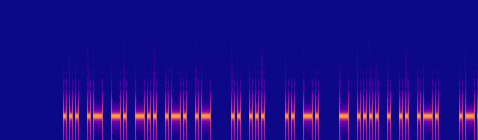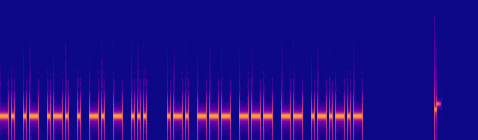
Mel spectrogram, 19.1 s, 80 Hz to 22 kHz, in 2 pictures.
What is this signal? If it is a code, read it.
Morse code, heard as a keyed tone, about 20 wpm, 700 Hz. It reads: SANDRA IS IN THEIR PARENTS ROOM.
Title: Easy Phrases 20wpm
